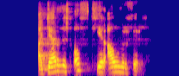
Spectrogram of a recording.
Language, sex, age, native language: Icelandic, male, 30-39, Icelandic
